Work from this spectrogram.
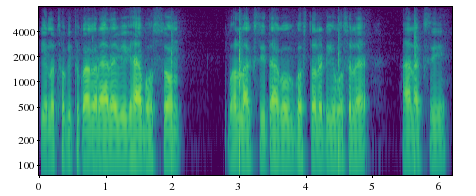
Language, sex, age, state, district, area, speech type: Odia, male, 30-45, Odisha, Bargarh, rural, spontaneous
